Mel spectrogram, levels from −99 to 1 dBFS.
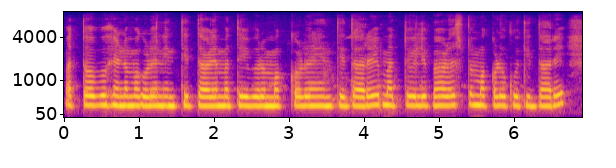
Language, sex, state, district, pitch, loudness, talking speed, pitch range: Kannada, female, Karnataka, Bidar, 225 Hz, -11 LUFS, 120 wpm, 220-230 Hz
